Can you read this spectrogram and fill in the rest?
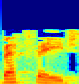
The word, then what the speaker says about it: Bethphage: They came to what's called Bethphage there, pronounced different ways, but that's a common one.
